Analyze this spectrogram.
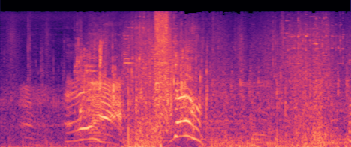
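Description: A blade swings and strikes with a sharp whoosh.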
